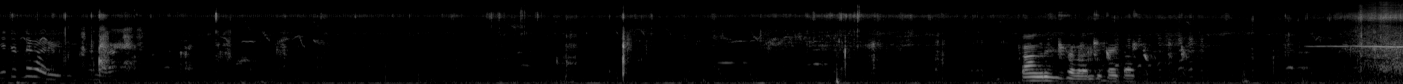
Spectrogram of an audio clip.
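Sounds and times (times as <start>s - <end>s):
faint bird chirps: 1.5s - 9.4s, 10.0s - 14.0s
steady high hiss: 13.1s - 14.0s.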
